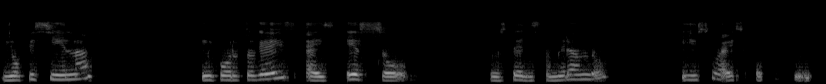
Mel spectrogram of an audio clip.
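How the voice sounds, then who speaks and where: A woman teaching a language lesson to Spanish speakers, explaining each word slowly and deliberately, mixing Spanish words into her Portuguese and stressing the key words loudly. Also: mid-range voice, husky, no echo, muffled recording.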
